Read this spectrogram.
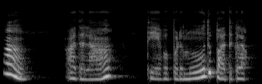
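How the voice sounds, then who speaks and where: A performer voicing a shy, soft-spoken young woman with firm principles, in an audio drama. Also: sits high, very animated, brisk, slightly rough, heavily acted.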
